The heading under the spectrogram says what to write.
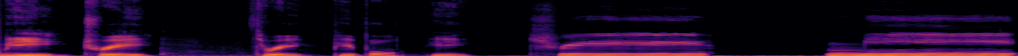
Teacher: My mouth is wide, it's tense, it's almost like a forced smile. Exactly. It's a long, high-tension sound.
